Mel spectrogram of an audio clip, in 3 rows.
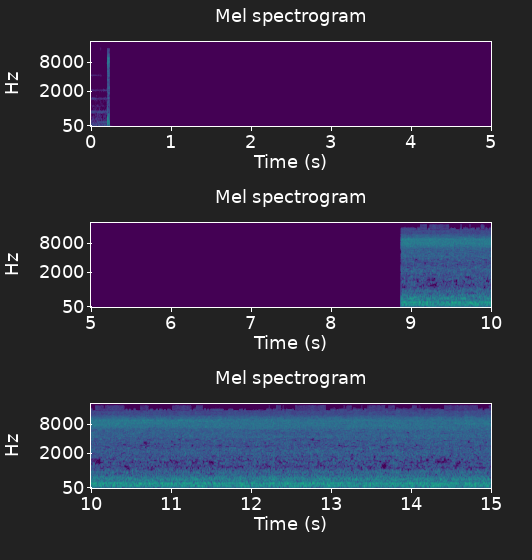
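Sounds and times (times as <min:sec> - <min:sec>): rumbling hissing machine noise: 0:08.9 - 0:15.0.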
